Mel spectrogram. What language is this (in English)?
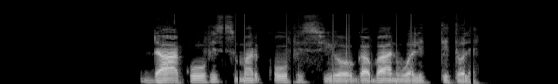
Oromo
